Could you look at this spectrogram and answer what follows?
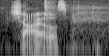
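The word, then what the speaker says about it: Chiles: the region play uh Childs Florida spelled like Chili's but it's Childs uh they won that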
